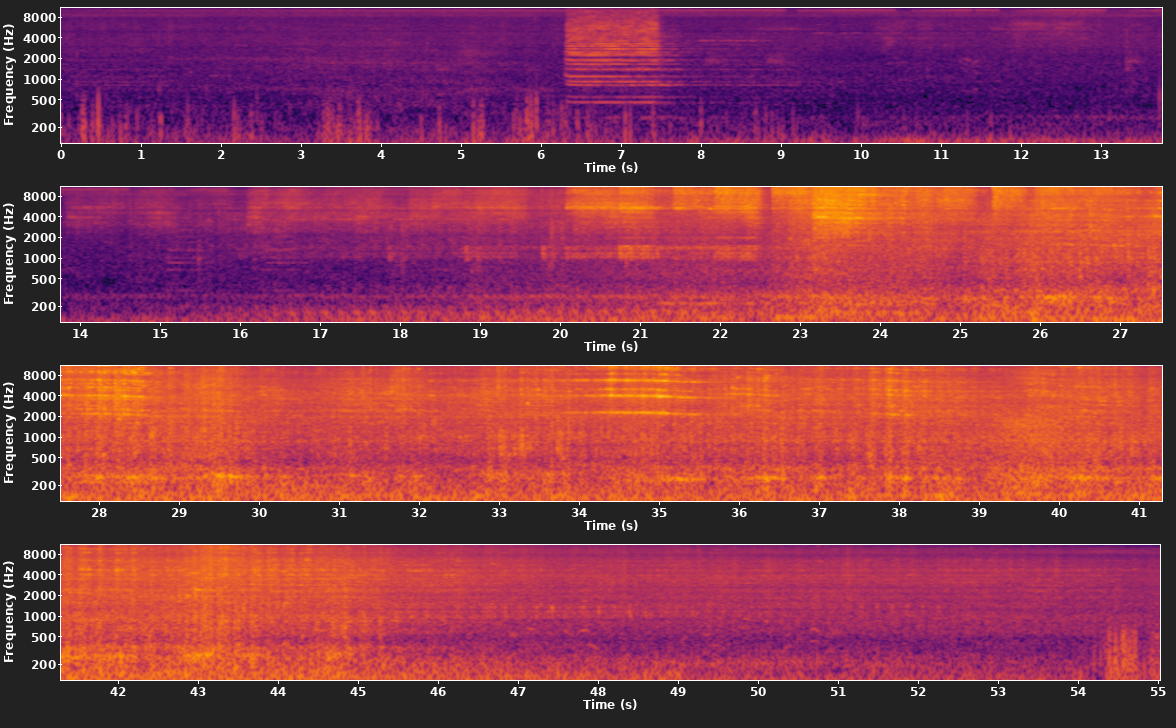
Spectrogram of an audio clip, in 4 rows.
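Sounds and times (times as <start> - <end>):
train rumbling past: 0.0 - 55.0
high wheel squeals: 13.9 - 38.6
wheels clattering over rail joints: 17.7 - 48.9.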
